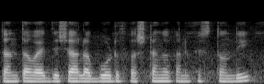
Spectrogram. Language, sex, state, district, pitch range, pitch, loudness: Telugu, male, Karnataka, Bangalore, 140-145 Hz, 145 Hz, -18 LUFS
